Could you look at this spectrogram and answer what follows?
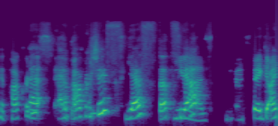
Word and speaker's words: Hippocrates: even uh you know hypocrite how do you pronounce his name hippocrates yes that's yes they i know we're both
